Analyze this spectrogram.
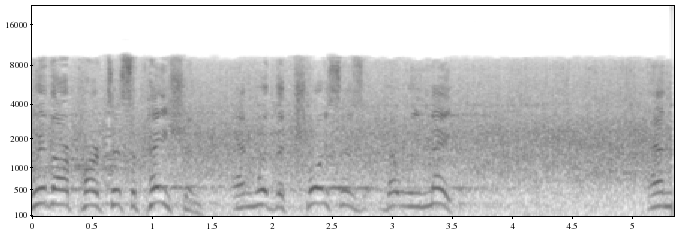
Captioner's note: cheers and applause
